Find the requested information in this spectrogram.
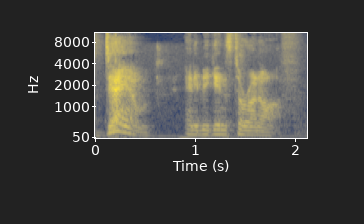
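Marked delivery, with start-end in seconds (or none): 0.0-0.6 sharp loud higher curse; shouted curse. Acted. Captain seeing the tower fall, shouts loud. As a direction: spit it out in alarm. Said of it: "just shouts".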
